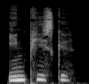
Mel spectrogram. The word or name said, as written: indpiske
